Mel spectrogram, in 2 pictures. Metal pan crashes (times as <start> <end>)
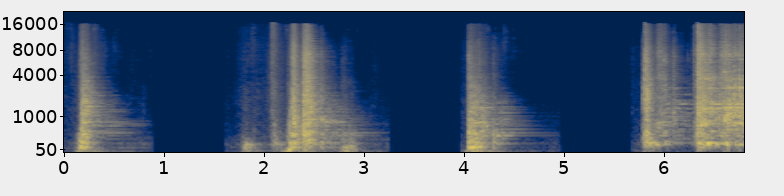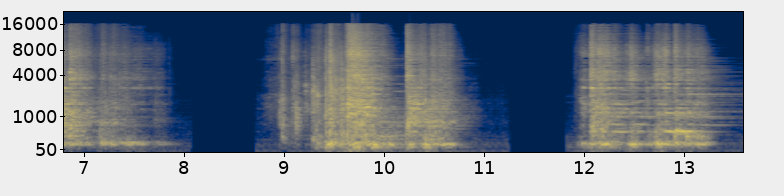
5.8 7.8, 8.9 11.0, 11.9 13.5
